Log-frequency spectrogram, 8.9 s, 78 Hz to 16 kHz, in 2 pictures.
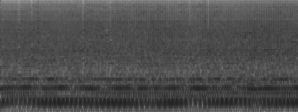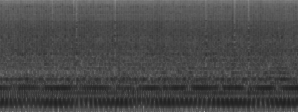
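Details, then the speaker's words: Old OHV Briggs single-cylinder on White LT1300 lawn tractor, repaired after pop, rattle and clang failure, test mowing: smooth even beat at steady speed, no tapping or stumbling; normal running under load. "I guess for now I would consider this thing resurrected. Looks like she might go again for a little while longer."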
